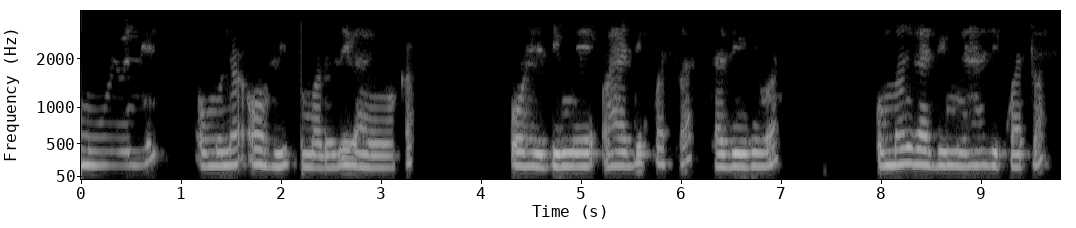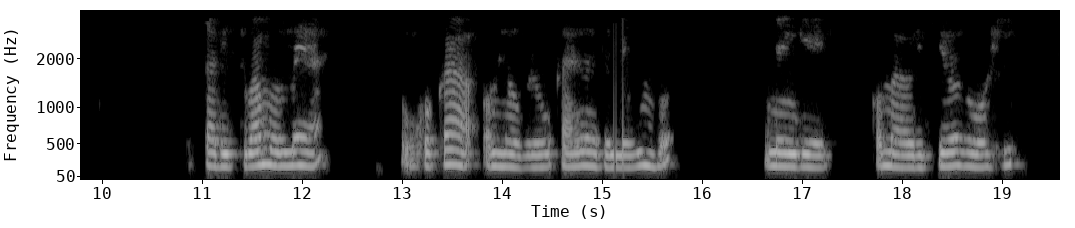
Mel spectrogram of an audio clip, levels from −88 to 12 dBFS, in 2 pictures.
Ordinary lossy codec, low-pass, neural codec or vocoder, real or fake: MP3, 32 kbps; 3.6 kHz; codec, 16 kHz, 6 kbps, DAC; fake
